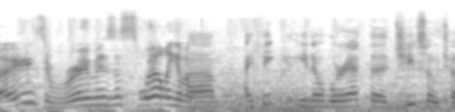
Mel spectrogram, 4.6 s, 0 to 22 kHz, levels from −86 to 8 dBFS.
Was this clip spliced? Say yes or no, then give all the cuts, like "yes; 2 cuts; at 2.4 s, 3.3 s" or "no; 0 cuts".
yes; 1 cut; at 1.8 s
